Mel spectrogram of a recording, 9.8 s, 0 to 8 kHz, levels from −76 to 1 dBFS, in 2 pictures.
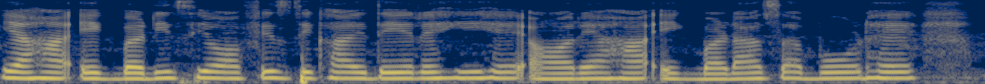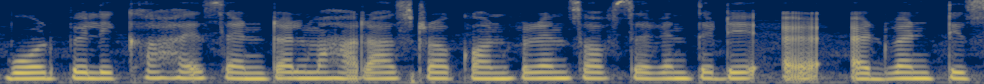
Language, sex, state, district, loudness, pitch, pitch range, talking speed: Hindi, female, Maharashtra, Washim, -18 LUFS, 215 Hz, 210-220 Hz, 170 wpm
